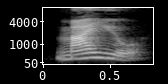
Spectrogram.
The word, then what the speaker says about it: maiô: Com acento, maiô. Esse acento circunflexo mudou a pronúncia, o som, e mudou também o sentido.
